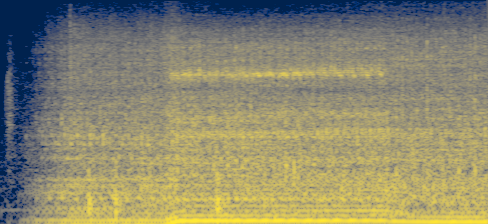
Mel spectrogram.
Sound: tractor rumbles

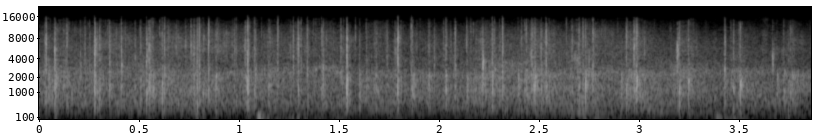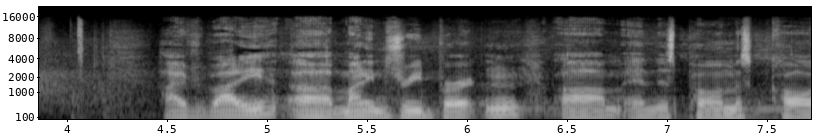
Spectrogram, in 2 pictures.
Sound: applause

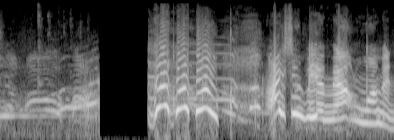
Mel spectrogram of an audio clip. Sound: clapping

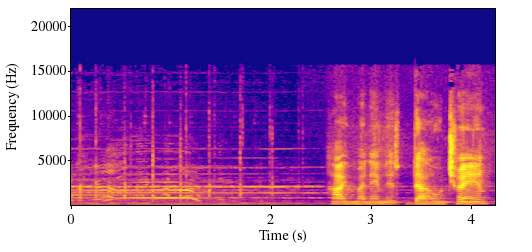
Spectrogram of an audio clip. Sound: cheering

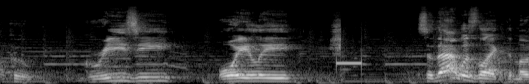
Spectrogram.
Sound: beep

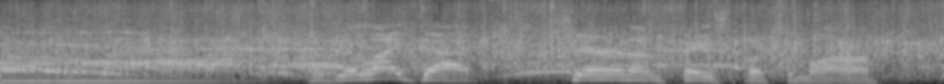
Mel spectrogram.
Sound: cheers and applause

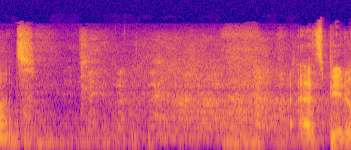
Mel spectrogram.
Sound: audience laughing

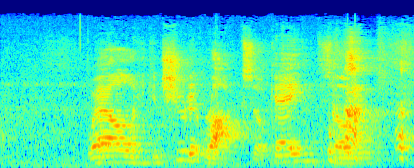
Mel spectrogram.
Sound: audience laughter

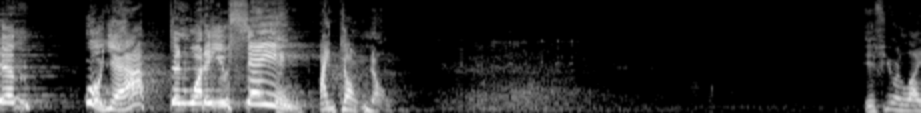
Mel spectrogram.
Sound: congregation laughing

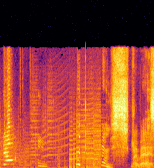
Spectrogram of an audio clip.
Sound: loud failure sound

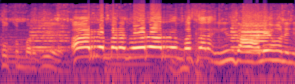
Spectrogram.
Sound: mimicking the shoutings of street vendors

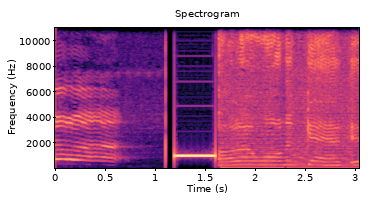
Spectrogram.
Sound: beep

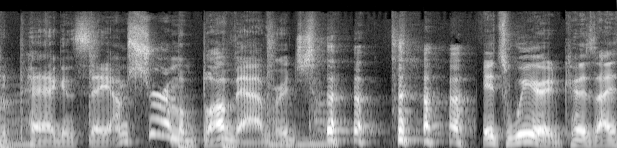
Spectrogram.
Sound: laughs

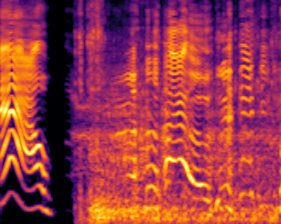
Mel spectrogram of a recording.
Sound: chuckling

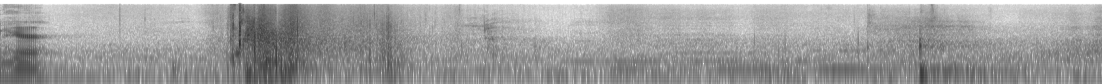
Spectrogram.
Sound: ball hitting screen

